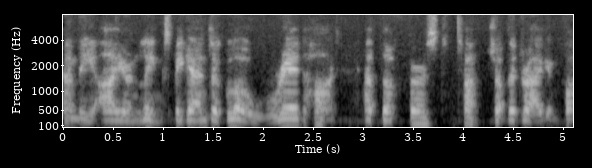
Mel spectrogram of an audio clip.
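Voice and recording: Text is being read aloud in a natural voice.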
